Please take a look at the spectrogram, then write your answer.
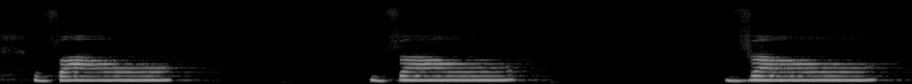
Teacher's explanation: जब हम वाओ को पढ़ते हैं तो हमारे जो दोनों होंठ हैं वो मतलब एक सर्कल बनाते हैं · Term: वाओ का मखरिज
